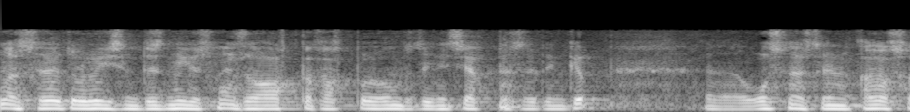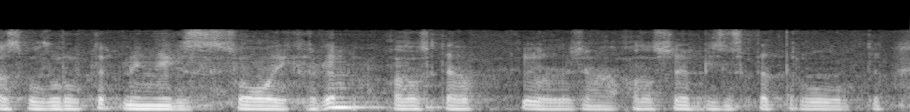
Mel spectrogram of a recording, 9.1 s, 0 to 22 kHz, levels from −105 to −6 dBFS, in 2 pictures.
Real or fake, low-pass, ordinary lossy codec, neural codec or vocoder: fake; 7.2 kHz; none; codec, 16 kHz, 4 kbps, FunCodec, trained on LibriTTS, 50 frames a second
